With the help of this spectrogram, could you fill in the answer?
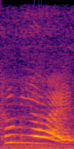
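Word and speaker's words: Kumeyaay: that's how i remember that's why i tell my kids it's kumi eye and if you say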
